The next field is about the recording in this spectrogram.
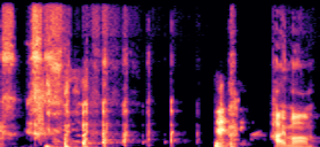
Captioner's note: laughing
